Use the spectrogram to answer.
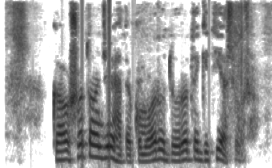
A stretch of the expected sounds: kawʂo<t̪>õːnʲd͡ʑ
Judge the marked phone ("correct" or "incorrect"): correct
